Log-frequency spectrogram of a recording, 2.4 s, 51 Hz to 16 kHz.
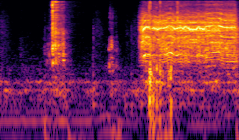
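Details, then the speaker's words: Sharp PC-1251 CE-125 base printer under test: a few short mechanical clicks, then about a second of steady buzzing print-head chatter, printer working normally. "Printer works."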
